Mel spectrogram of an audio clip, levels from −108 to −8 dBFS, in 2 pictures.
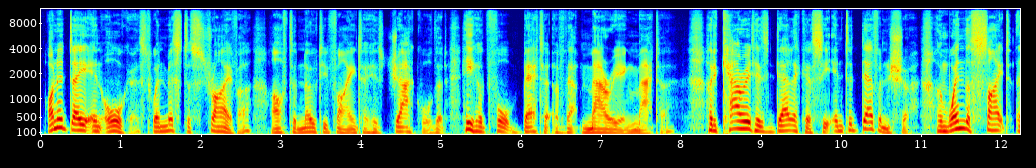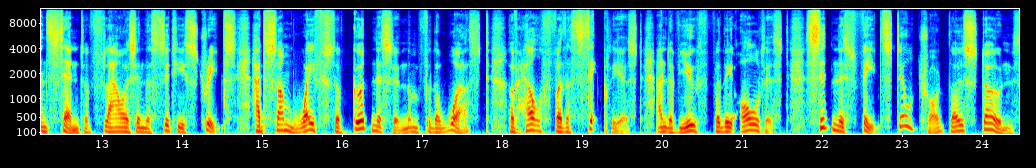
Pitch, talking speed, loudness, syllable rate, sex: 120 Hz, 165 wpm, -21 LUFS, 3.5 syllables/s, male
